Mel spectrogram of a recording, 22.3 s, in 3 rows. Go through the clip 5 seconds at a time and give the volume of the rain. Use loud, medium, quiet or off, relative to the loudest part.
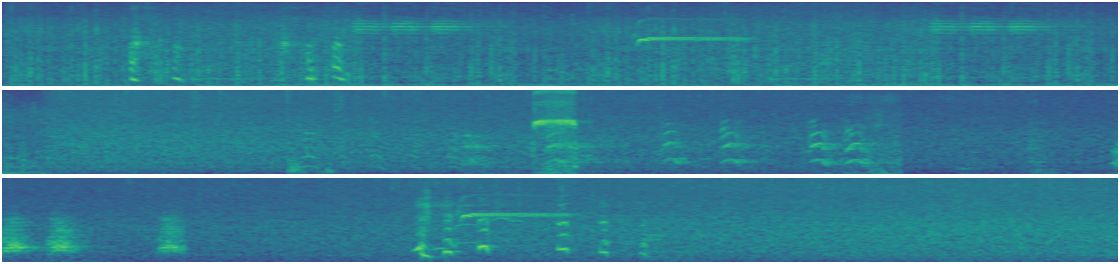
loud, loud, medium, medium, loud.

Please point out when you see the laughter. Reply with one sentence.
The laughter can be heard from 0.8 to 1.2 s, from 1.9 to 2.3 s, from 9.3 to 10.9 s and from 17.6 to 19.2 s.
